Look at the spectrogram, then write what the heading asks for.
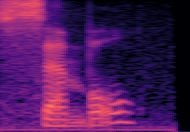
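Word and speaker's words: Semble: got any names pronouns um my name is symbol s-e-m-b-l-e oh pronounced day then nice and bun the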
